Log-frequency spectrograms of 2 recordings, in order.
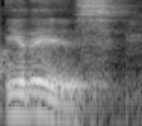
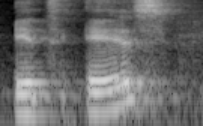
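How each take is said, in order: First: "it is" with the T flapped like a quick Portuguese R, "iR is"; American flapped T. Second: Said in the usual way. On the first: Shown as a demonstration. ("it is" com o T soando como R vibrante) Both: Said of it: "eles costumam falar mais com som de R".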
